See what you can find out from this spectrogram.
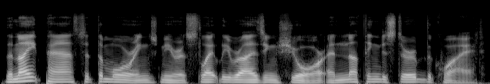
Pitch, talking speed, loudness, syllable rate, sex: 105 Hz, 195 wpm, -21 LUFS, 5.0 syllables/s, male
